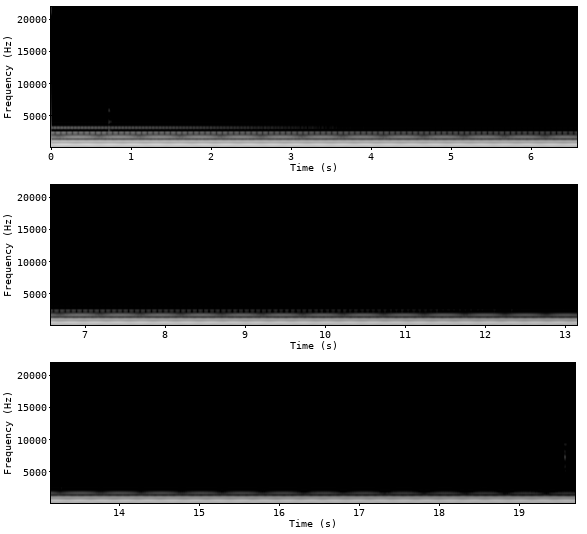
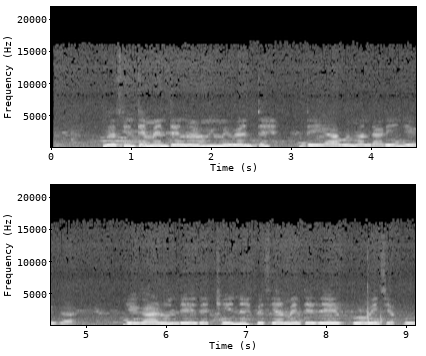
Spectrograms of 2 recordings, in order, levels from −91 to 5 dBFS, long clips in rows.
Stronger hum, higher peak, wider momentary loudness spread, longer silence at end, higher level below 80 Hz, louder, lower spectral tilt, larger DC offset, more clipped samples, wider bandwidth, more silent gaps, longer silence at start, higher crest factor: neither; second, -8 dBFS vs -2 dBFS; about the same, 11 LU vs 9 LU; about the same, 0 s vs 0 s; second, -70 dBFS vs -44 dBFS; second, -21 LUFS vs -12 LUFS; about the same, -7.5 dB/octave vs -6.5 dB/octave; neither; neither; second, 2.5 kHz vs 16 kHz; neither; about the same, 0 s vs 0.05 s; about the same, 12 dB vs 10 dB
